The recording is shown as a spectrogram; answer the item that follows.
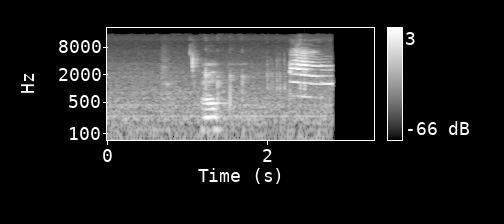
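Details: Bengal kitten, six months old, exploring a new cat wheel at home, gives a bright, clear meow lasting about half a second, preceded by a few soft clicks and Polish voices.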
